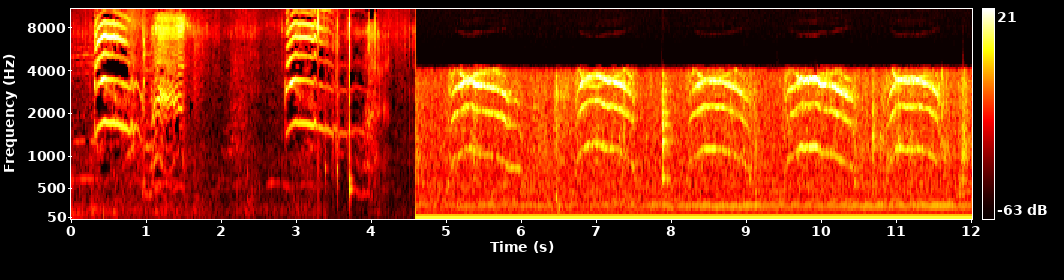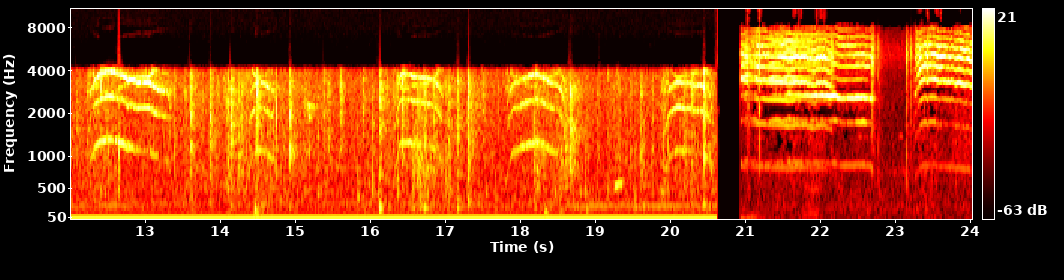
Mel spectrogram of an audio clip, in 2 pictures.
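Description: Cats meowing in a run of short clips. Two meows come near the start. Then a long series of regular meows, about one a second, sounds over a steady low hum. Longer, drawn-out meows come near the end.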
